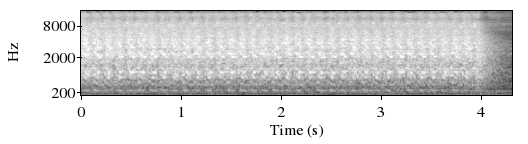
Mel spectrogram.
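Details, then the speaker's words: 1972 Dodge D100 with a new solid roller cam and Speedmaster heads, sparking at the plugs: cranking at about three beats a second for four seconds without a catch; the distributor is found off at number one, to be re-clocked. "Just before top dead center. My number one is right here. Oh, Shazam. Yeah, it's a little off here, bud. But I'm going to clock that baby."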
